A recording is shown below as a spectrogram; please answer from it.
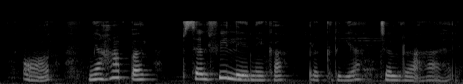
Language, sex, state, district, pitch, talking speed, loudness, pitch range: Hindi, female, Chhattisgarh, Raigarh, 205 Hz, 130 wpm, -38 LUFS, 195-235 Hz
